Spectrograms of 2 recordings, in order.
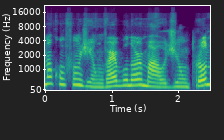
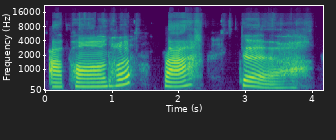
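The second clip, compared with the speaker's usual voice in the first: French phrase; much slower than usual. Shown as a demonstration. Teacher quoting the French idiom, said with a French accent. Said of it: "como diziam os franceses".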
